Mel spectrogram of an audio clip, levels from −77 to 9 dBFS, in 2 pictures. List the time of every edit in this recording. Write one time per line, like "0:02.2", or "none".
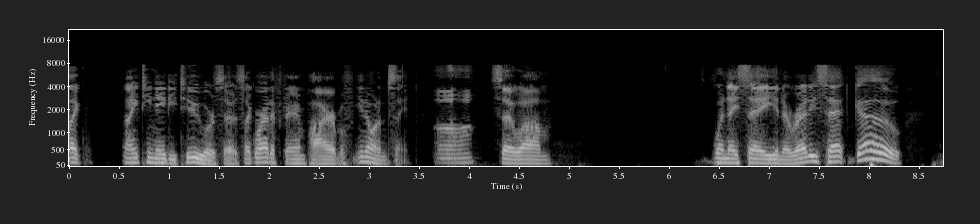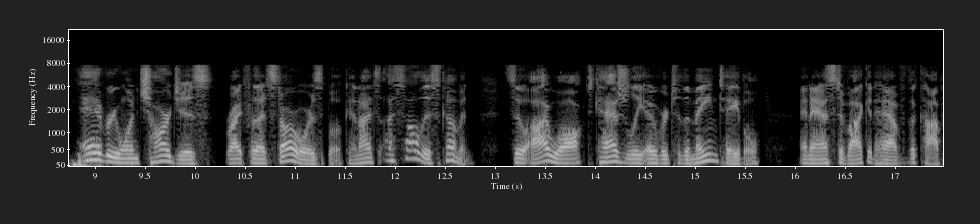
none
